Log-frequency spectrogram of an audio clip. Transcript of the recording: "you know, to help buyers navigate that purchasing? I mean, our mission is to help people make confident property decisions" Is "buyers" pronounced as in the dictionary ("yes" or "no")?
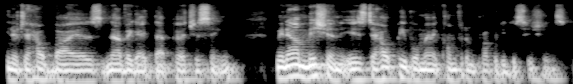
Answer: yes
